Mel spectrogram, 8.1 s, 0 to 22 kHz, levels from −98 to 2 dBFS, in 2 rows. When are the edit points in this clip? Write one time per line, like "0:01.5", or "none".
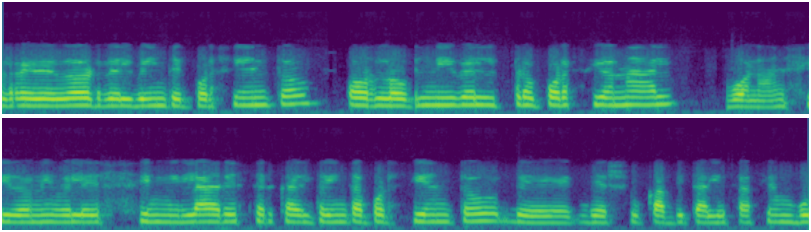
0:01.6
0:02.1
0:03.6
